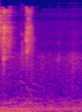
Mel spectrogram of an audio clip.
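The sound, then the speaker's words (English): Keys on a ring jangle twice in quick, short bursts, a light metallic rattle over a quiet low background hum with no one talking. “But my other keys are all on the ring.”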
